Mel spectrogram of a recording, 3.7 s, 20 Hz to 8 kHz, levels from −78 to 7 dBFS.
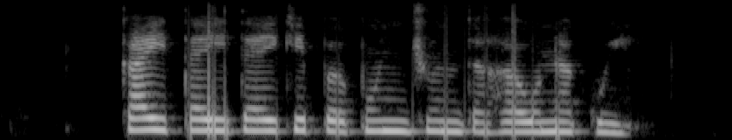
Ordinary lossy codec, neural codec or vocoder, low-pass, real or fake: Opus, 32 kbps; none; 7.2 kHz; real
